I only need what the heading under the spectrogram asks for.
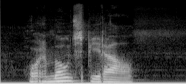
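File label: "hormoonspiraal", Dutch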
